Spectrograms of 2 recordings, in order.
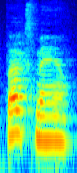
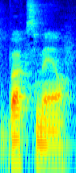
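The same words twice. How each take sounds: First: A silly falsetto echo of the phrase; high squeaky voice. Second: Said in the usual way. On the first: Pretend. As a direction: jump way up and squeak it out.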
